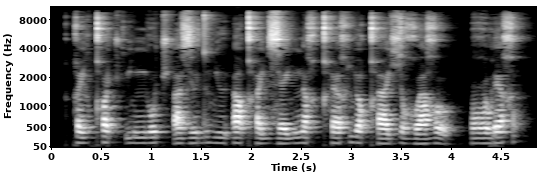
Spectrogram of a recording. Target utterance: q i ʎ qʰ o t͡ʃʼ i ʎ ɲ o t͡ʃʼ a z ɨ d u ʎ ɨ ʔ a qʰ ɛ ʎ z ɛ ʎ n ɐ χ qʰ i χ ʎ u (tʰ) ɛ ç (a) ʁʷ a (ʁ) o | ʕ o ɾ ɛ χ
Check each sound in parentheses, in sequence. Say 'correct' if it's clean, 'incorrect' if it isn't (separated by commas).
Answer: incorrect, incorrect, correct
